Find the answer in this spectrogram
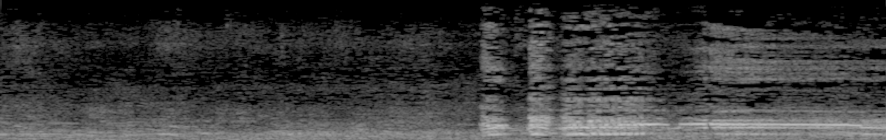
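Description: A rooster crows: a couple of short sharp notes about two and a half seconds in, then one long held crow. Faint background chatter can be heard before it.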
